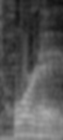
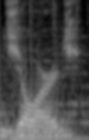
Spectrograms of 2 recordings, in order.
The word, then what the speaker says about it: Jorge: a ways to go it's Jorge it's not George it is not George it's not pronounced George it's Jorge that's right Jorge santes Jorge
